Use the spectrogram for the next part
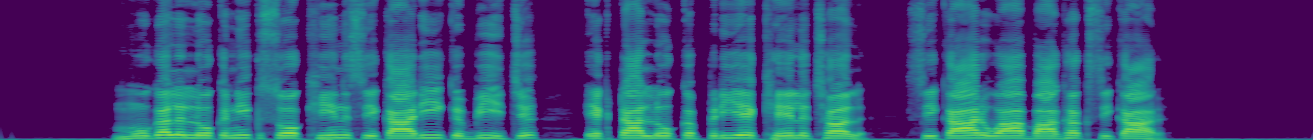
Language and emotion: Maithili, neutral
